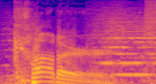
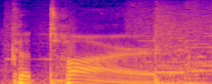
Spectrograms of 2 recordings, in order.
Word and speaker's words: Qatar: World Cup today in Cutter yes you pronounce it cutter not Qatar France and Morocco two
